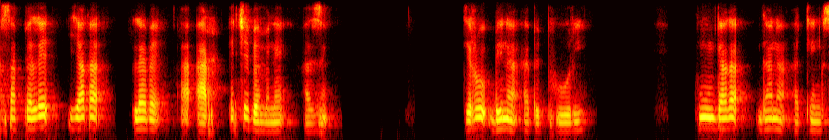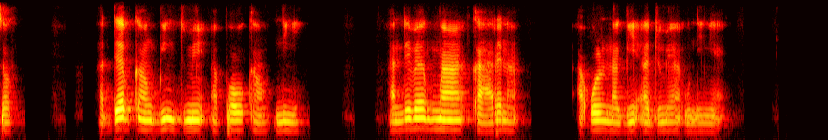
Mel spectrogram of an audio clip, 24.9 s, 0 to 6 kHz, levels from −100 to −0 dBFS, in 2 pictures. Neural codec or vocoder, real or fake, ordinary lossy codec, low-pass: none; real; Opus, 32 kbps; 5.4 kHz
